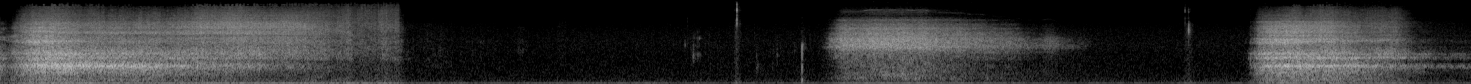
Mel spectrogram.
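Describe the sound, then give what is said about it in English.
Deep breaths during a breathwork exercise rush in and out as three long, airy surges separated by quiet pauses, with a couple of faint clicks in between. No one speaks. “returning to normal breathing.”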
